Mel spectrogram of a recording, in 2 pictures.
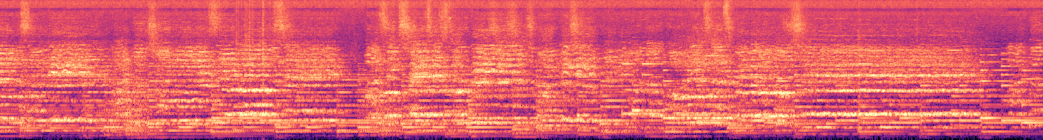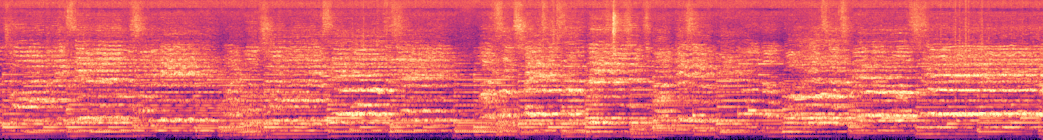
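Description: Choral music: a choir singing held chords that change every second or two.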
